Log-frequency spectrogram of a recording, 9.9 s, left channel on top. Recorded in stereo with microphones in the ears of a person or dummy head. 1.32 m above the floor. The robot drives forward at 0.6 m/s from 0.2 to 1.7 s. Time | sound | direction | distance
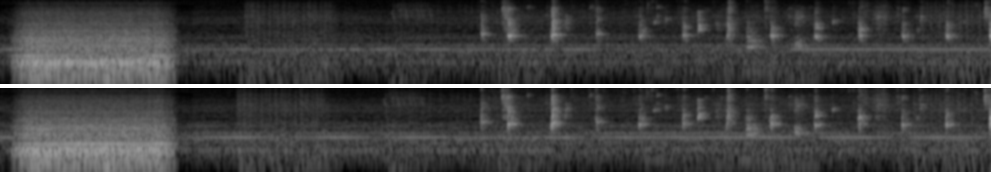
4.8 | a running tap | 40° right (ahead or behind) | 1.4 m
